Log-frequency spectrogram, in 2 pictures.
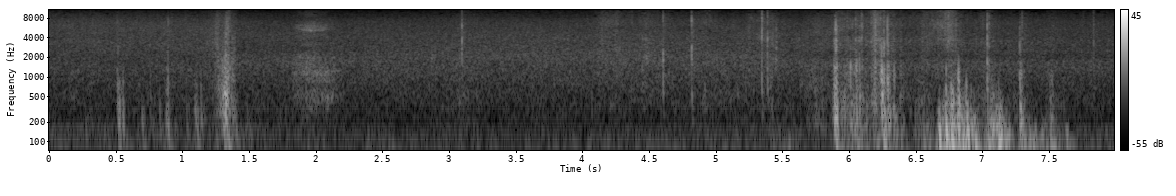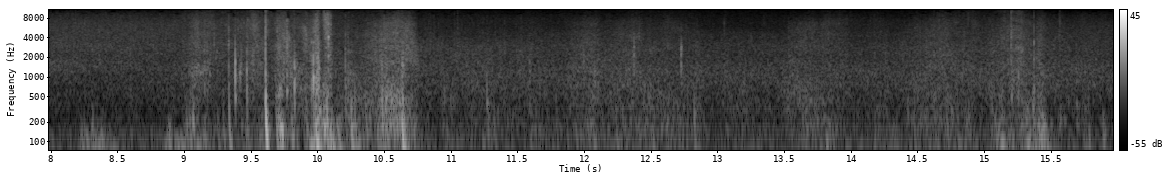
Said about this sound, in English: You can just hear the rain starting to really come down hard. And I hope the audio quality is okay, you know, coming through, you guys listening.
